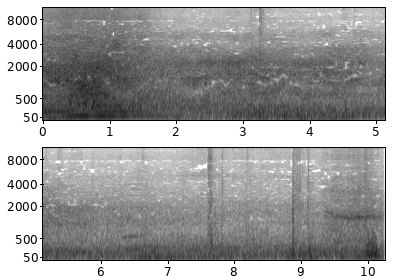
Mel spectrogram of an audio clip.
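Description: Street traffic noise: a vehicle engine and tyre noise swell up about a second in as a vehicle passes close, then settle into a steady traffic hum. A few sharp clicks come near the end.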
